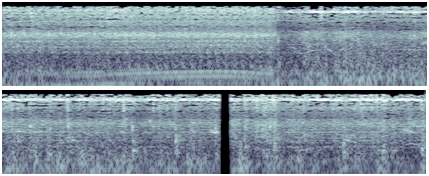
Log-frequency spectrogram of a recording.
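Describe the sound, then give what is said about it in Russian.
A truck engine idles with a steady low rumble and mechanical hum that runs unbroken for the whole stretch, apart from a momentary cut near the end, while an old, lame horse is loaded into the back of the truck. “Ходити йому важкувато, і його ледве завантажують до кузова машини.”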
